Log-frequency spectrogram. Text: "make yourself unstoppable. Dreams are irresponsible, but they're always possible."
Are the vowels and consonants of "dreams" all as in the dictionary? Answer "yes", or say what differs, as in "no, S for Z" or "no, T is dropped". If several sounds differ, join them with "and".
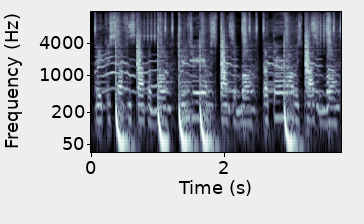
no, M is dropped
